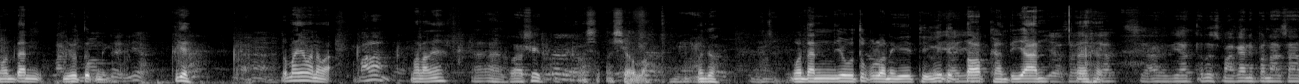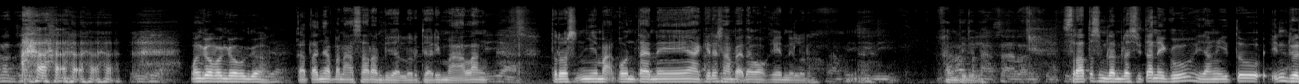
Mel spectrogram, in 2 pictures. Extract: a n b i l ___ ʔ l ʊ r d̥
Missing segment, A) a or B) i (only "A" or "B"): A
